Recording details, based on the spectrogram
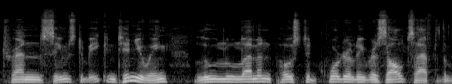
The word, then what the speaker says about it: Lululemon: And Lululemon's quarterly results. Did I say that right, Lululemon? – Lululemon, yeah.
